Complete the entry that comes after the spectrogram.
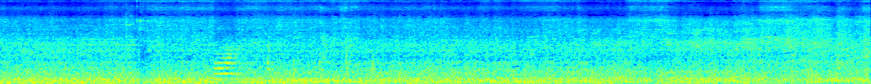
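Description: A moving train's steady rumble of wheels and track, heard from on board. A short pitched tone sounds about two seconds in.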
